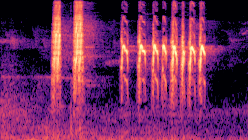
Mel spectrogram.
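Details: Grey-cheeked bulbul sound used as a lure to stimulate a reluctant bird to sing: two harsh, broad bursts, then a quick run of about eight clear, evenly spaced chattering notes that grow louder, in a quiet setting.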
